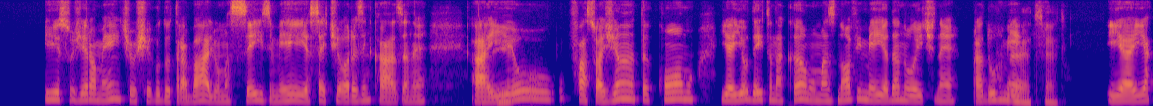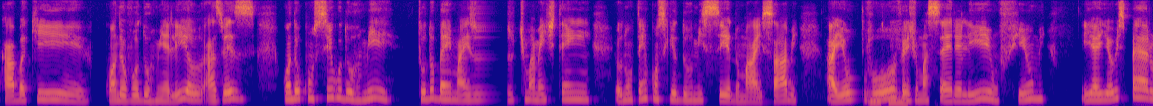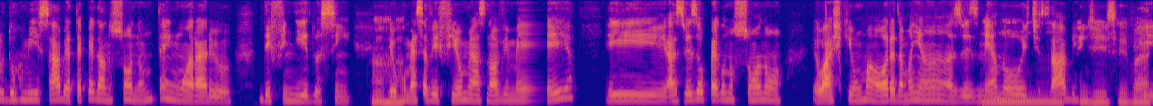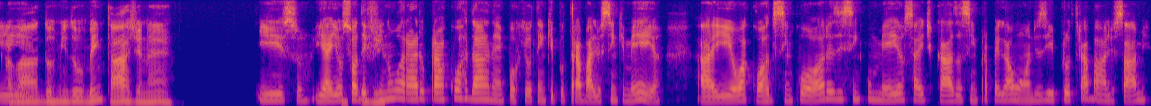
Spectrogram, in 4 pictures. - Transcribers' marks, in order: distorted speech
- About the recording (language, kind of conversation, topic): Portuguese, advice, Como os seus pesadelos frequentes afetam o seu humor e a sua recuperação durante o dia?
- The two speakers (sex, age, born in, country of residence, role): male, 25-29, Brazil, Spain, user; male, 35-39, Brazil, France, advisor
